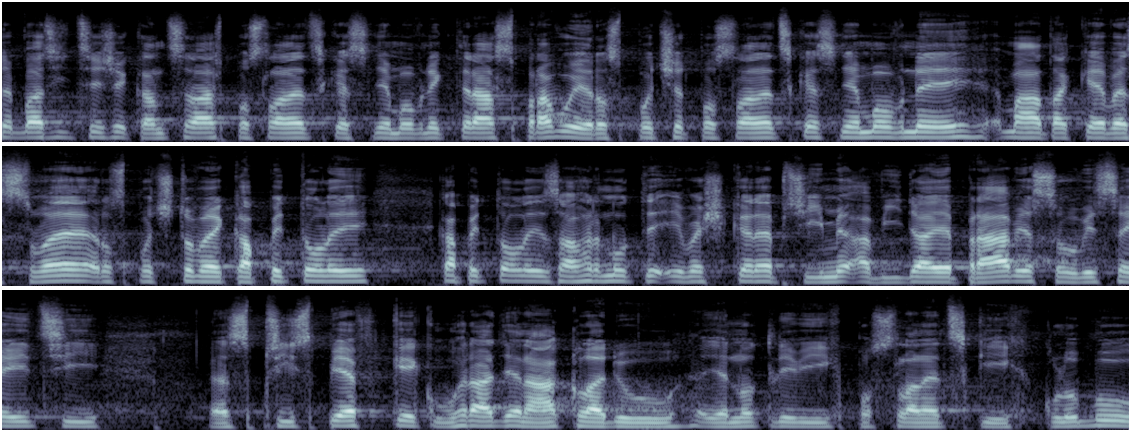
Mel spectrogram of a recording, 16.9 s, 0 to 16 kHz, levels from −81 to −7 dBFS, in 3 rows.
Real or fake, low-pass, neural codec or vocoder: real; 14.4 kHz; none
